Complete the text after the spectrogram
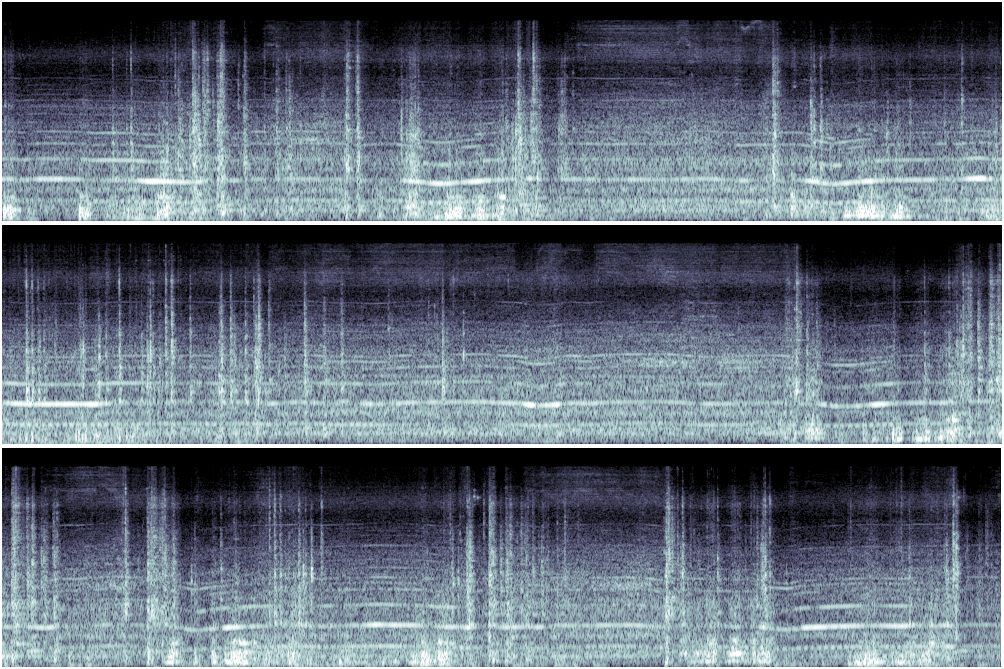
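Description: A diesel engine hums steadily, rising and falling as it works.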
